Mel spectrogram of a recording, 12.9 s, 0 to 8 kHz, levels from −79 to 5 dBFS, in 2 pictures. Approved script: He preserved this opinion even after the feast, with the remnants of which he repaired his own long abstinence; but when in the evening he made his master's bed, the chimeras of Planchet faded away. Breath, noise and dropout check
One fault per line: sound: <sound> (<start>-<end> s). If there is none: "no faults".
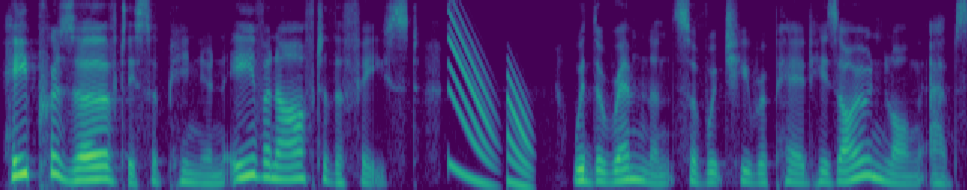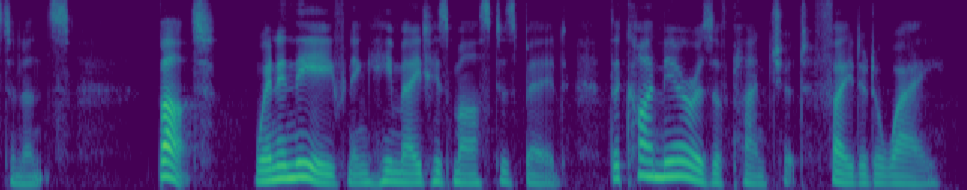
sound: chirp (3.0-3.6 s)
